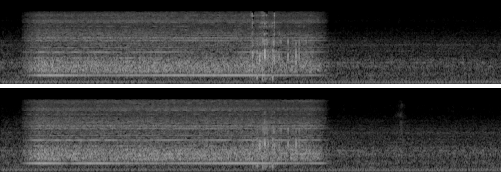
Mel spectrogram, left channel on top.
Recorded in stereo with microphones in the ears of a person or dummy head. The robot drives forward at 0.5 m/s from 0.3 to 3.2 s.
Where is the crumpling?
30° left (ahead or behind); by 3.2 s 25° left (ahead or behind).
